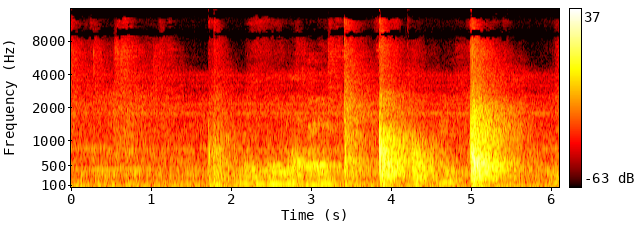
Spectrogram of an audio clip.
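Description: Raised dog cot's frame knocking and thudding on a hard floor as it is carried and set down: a few knocks, the loudest about five seconds in.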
